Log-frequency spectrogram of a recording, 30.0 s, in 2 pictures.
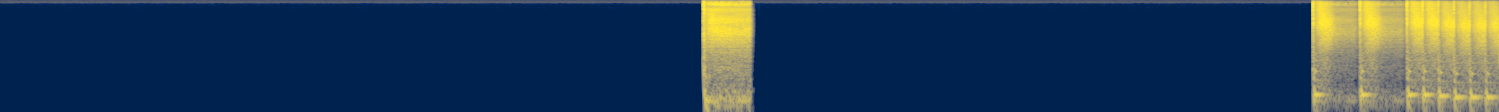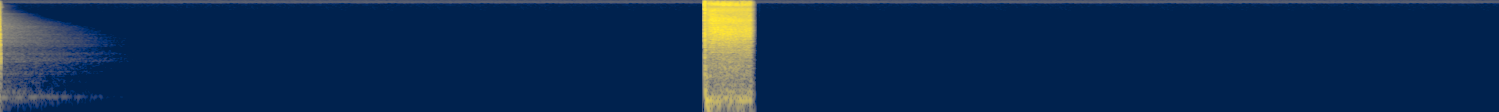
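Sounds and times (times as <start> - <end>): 
drum loop with big snare: 7.0 - 7.5, 13.2 - 15.5, 22.0 - 22.5.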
